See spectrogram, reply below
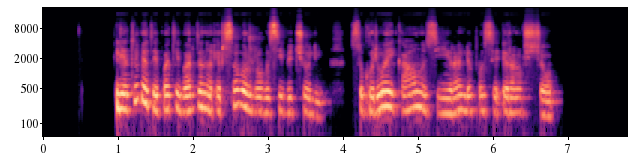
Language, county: Lithuanian, Alytus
